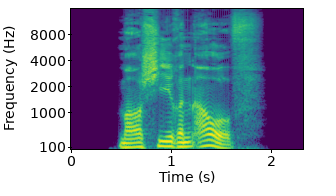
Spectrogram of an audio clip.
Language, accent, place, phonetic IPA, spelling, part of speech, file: German, Germany, Berlin, [maʁˌʃiːʁən ˈaʊ̯f], marschieren auf, verb, De-marschieren auf.ogg
- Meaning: inflection of aufmarschieren: 1. first/third-person plural present 2. first/third-person plural subjunctive I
